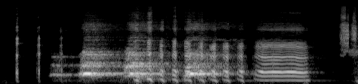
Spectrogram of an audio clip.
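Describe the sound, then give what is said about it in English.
A female dog in a garage barks loudly, a quick run of excited barks that ends in a drawn-out, high whining yowl, with no one talking. “How loud is the dog?”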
